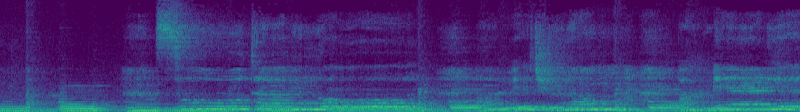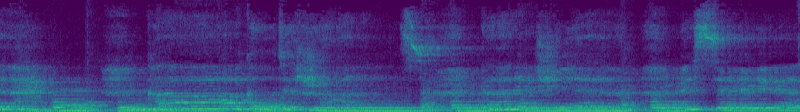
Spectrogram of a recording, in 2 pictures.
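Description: A woman singing a slow song in Russian into a microphone, accompanying herself on electric guitar, played live through a PA.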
